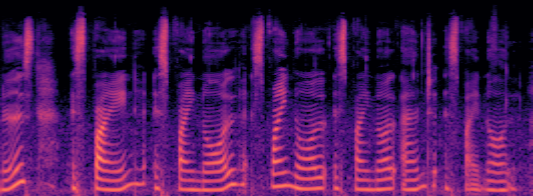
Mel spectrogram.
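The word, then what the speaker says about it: Espagne: one is spain and spain is known as spine a spine e s p a g n e okay and the nationality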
